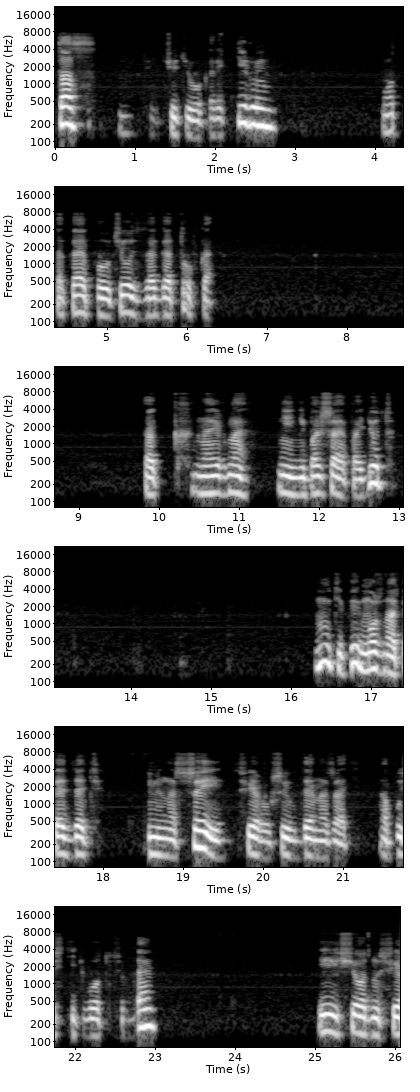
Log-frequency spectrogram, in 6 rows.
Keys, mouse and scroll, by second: 3.0 g, 4.7 scroll down 1, 6.2 middle click, 14.1 shift+middle click, 18.8 click, 20.4 shift+d, 25.5 click.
